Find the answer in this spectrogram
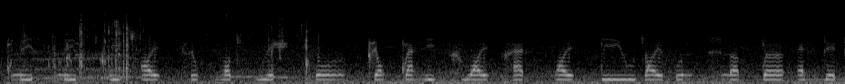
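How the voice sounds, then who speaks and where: A whispery text-to-speech robot voice speaking for a pleading villager character in an online game, with flat, halting, oddly worded machine speech. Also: mid-range voice, noisy background.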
